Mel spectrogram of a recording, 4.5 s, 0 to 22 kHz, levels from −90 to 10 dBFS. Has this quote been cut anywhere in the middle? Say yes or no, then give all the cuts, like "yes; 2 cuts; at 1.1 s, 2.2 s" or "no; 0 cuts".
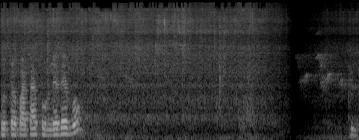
yes; 1 cut; at 3.6 s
